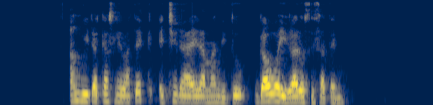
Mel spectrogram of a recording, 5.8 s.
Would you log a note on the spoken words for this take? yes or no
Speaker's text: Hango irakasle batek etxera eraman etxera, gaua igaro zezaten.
yes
